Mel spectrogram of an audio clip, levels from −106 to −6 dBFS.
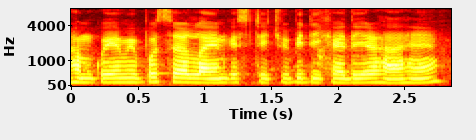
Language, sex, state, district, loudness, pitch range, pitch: Hindi, male, Arunachal Pradesh, Lower Dibang Valley, -17 LUFS, 150-160 Hz, 155 Hz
